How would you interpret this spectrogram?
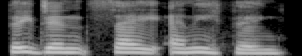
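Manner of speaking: usual speaking voice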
